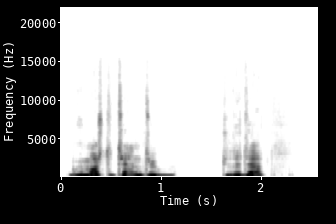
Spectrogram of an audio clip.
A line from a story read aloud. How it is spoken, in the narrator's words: his voice escaped from articulation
